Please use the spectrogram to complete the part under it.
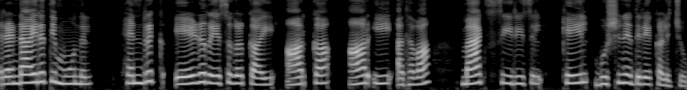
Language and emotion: Malayalam, neutral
